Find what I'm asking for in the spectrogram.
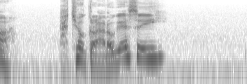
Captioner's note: in Spanish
